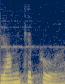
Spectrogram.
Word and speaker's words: Yom Kippur: Year and that was last week today is Yom Kippur right is that the way pronunciation yes right and what is Yom Kippur it means the Day of Atonement when we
